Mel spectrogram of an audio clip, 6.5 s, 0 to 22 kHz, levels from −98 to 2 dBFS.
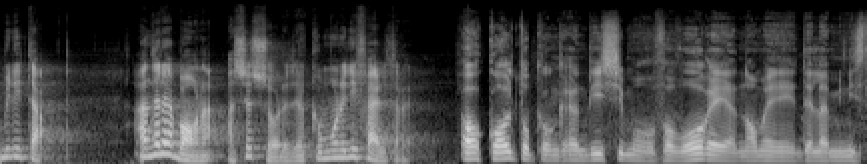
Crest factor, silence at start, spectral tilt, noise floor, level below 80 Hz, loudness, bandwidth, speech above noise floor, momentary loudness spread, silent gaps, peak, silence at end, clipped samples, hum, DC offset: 22 dB; 0 s; -4.5 dB/octave; -58 dBFS; -66 dBFS; -26 LUFS; 16 kHz; 33 dB; 10 LU; none; -4 dBFS; 0 s; under 0.1%; none; under 0.1%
